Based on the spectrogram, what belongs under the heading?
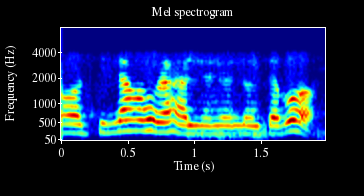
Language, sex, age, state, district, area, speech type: Assamese, female, 30-45, Assam, Sonitpur, rural, conversation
